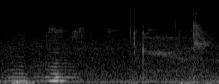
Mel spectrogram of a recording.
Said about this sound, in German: Also es kann sein, dass man im Mikrofon die Wespen hört. Wenn man es immer so surren hört, ne? Liebe Leute, das sind die Websen.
